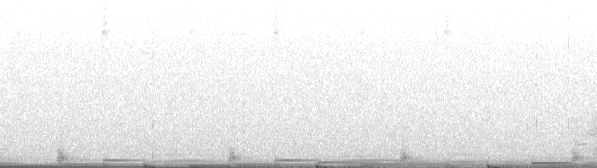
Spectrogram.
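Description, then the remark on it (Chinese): A slow, muffled heartbeat is heard by lying on a person's chest over the heart: three deep, low thumps spaced well apart, beneath a steady soft hum of sustained tones. No one speaks. “我要放在你的胸前，你的心脏的地方，然后趴在上面听你的心跳。”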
